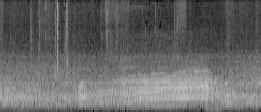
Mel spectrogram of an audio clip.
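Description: A hybrid car engine revs hard, its harmonic whine climbing in pitch for over a second before dropping off, with a steady low rumble throughout and no voices.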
